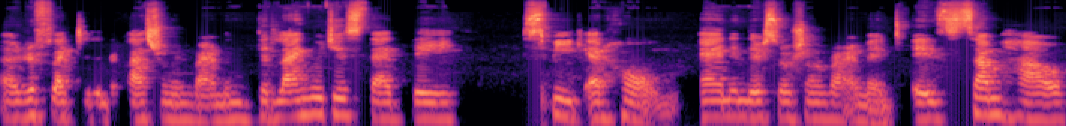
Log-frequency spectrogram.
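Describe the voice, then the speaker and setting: Dry, close audio with no echo of a woman with a very deep, low pitch, fairly even intonation and a moderate pace. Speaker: early childhood educator. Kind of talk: podcast interview.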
